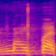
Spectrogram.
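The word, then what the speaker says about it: Dnieper: नाइपर, यहाँ D silent है।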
